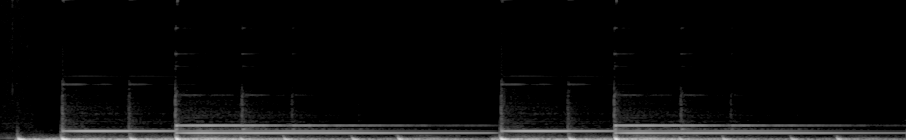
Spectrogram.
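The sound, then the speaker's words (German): A loud heartbeat thumps in a steady double-beat rhythm, sounding instead of a doorbell when a bell button is pressed, layered with two sustained chime-like tones that ring out like a doorbell and repeat midway through. “Aber statt eines Klingelgeräusches erklang ein lautes Herzklopfen.”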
